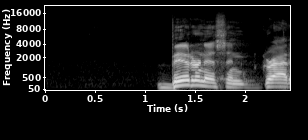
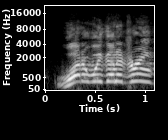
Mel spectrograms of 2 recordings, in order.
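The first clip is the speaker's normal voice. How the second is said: high, raised-voice demand; 13 semitones higher, 4 dB louder than usual. A narrator's reading. Thirsty people turning against Moses, demanding. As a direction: cry it out like a panicked complaint. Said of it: "they demanded".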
